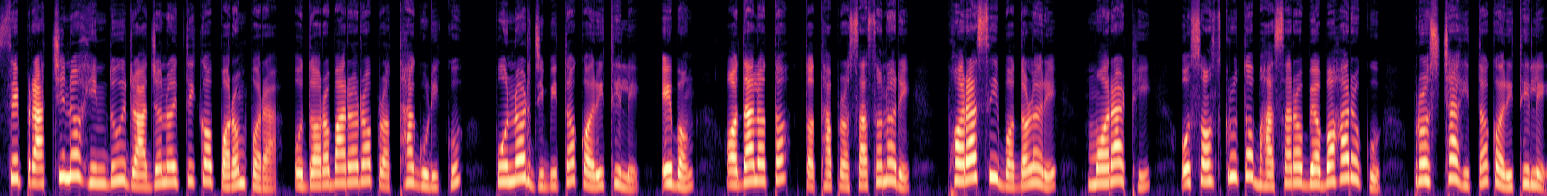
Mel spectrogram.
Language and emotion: Odia, neutral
